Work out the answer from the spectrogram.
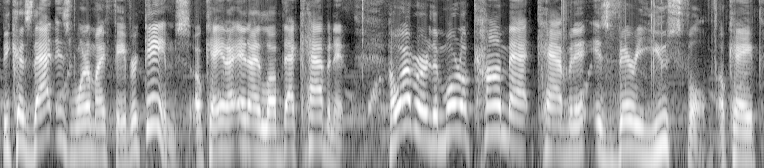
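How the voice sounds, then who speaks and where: A man's voice: high voice, big pitch swings, brisk, soft background music. A man hosting a casual show, answering viewer mail in a chatty way and often checking in with "okay?". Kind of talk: casual chat.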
